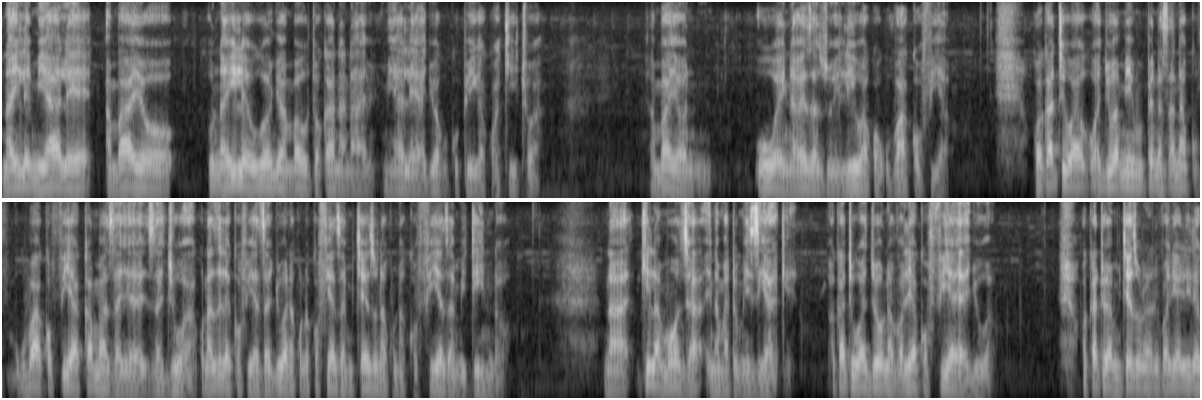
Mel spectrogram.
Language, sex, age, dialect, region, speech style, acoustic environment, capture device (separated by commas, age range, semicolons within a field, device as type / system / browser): Swahili, male, 25-34, Kenya - Kitui, Kenya, relaxed, nature, mobile / Linux / Chrome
